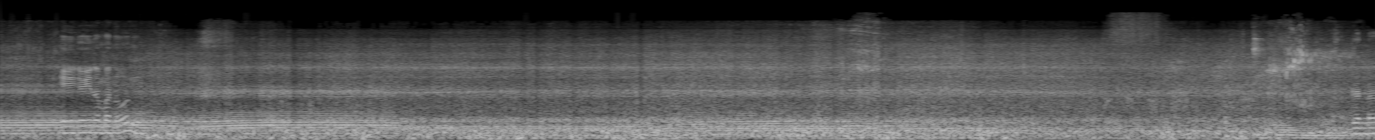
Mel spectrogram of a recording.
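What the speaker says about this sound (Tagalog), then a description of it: "Ganda ng tunog ng tambutso niya." A Vespa scooter's exhaust drones steadily and loudly throughout on a ride through Santo Tomas, Batangas, with passing traffic and people talking over the engine noise.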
